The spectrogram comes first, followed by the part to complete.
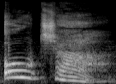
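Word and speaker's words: お茶: say tea you say Ocha Ocha it's a polite o cuz it's really cha that's what T is it's CH but we say OA just like oan and O toan we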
